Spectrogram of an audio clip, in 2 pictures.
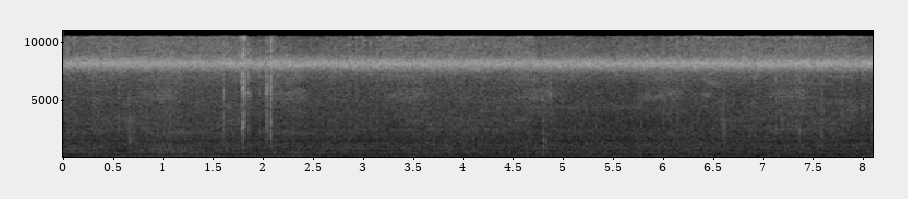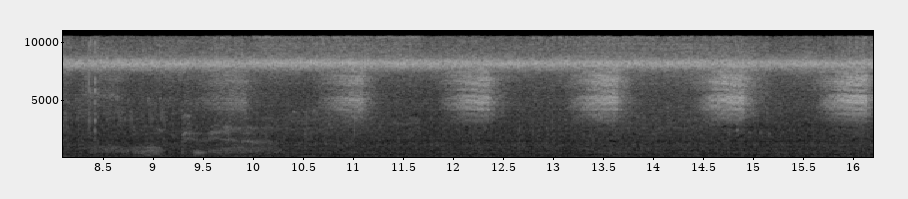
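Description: Insect chorus outdoors in summer: a steady, high-pitched buzz. About ten seconds in, a rhythmic pulsing joins it, repeating roughly every second and a bit.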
